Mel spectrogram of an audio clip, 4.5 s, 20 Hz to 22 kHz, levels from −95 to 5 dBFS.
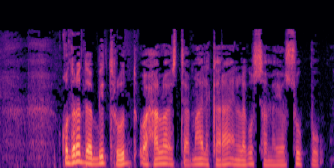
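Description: From start to finish the speech sounds watery and swirly, with nothing above 10.6 kHz, most likely from MP3 compression at a low bitrate, around 40 kbps. Starved of bits, the encoder chops the treble and lets weak frequency lines flicker between frames.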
